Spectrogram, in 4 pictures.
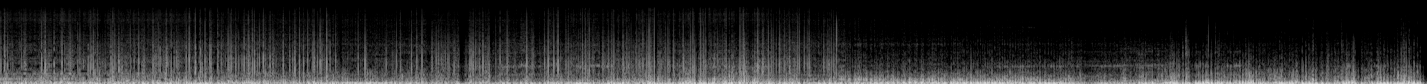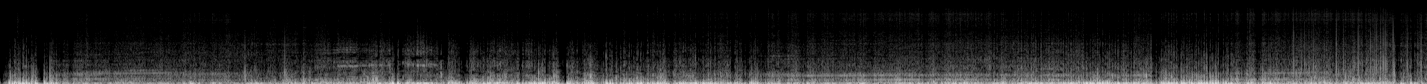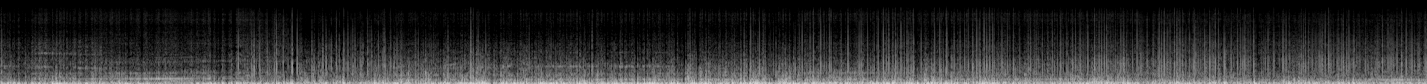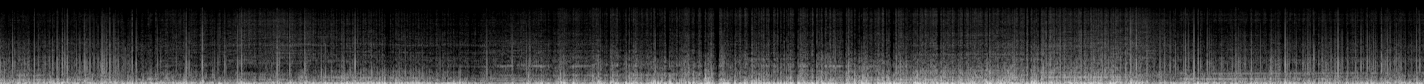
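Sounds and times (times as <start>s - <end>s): car engine running hard: 0.0s - 57.0s
wind noise on microphone: 0.0s - 57.0s.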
